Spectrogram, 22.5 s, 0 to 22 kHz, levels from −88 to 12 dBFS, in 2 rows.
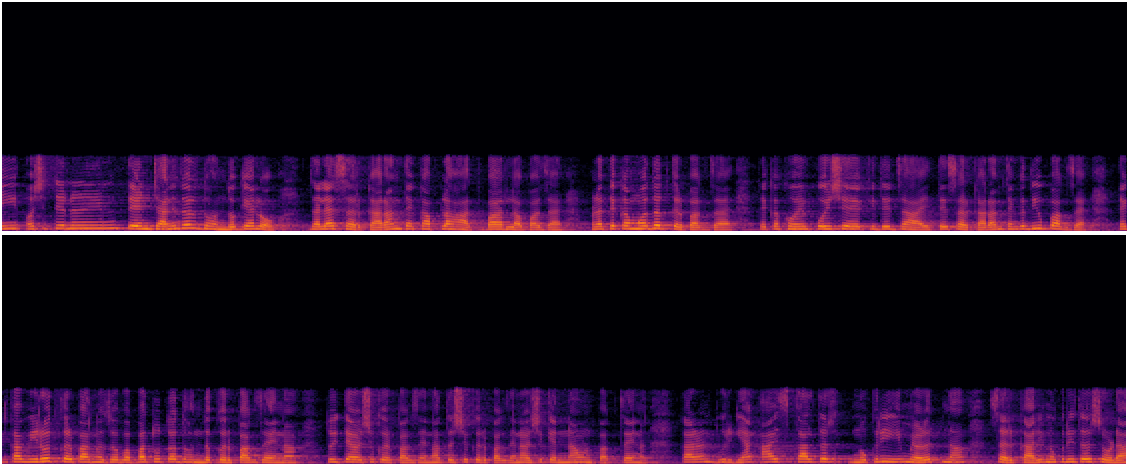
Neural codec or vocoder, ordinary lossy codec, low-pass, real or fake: none; none; 7.2 kHz; real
